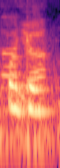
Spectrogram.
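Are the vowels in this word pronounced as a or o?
o. Both vowels are pronounced as a rounded o. This is the eastern Javanese form. "bahasa Jawa Wetanan, seperti Jogja, Surakarta, dan sekitarnya yang mengucapkan podo"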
